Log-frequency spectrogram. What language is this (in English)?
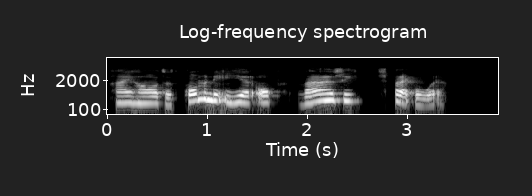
Western Frisian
